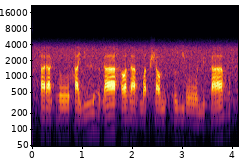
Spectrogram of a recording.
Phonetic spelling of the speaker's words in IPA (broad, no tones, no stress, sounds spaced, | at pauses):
a ɾ aː k ð oː h a ʎ ɨː ɦ ə ɡ aː h ɑ ð aː v m ɑ θ ʒ ɑ m ɨ k ð o ʎ j oː lʲ o k a v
